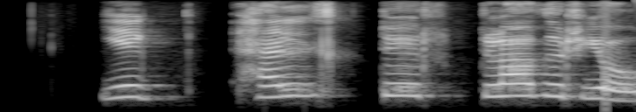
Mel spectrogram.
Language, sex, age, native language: Icelandic, male, 9, Icelandic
